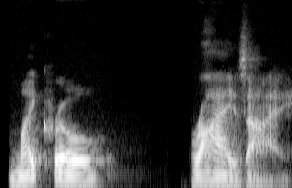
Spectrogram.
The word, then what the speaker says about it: mycorrhizae: So I read on how to pronounce this, and apparently it's micro rhizi. So I was wrong. I don't know if I've ever heard anyone said mycorrhizae, but I'm just going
